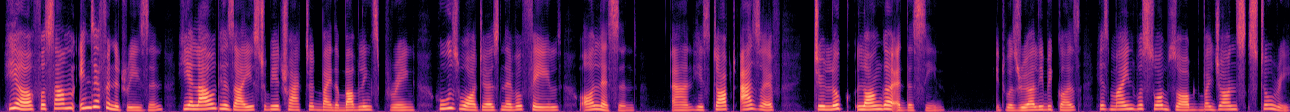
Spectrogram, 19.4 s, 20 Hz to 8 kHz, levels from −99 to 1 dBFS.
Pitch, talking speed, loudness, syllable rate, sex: 230 Hz, 140 wpm, -21 LUFS, 4.4 syllables/s, female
